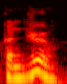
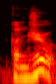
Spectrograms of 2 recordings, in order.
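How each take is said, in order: First: The name is said with Spanish pronunciation. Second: The name is said with English pronunciation. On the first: The speaker calls it right. "I say" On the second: The speaker calls it wrong. "I don't say Drew in English"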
